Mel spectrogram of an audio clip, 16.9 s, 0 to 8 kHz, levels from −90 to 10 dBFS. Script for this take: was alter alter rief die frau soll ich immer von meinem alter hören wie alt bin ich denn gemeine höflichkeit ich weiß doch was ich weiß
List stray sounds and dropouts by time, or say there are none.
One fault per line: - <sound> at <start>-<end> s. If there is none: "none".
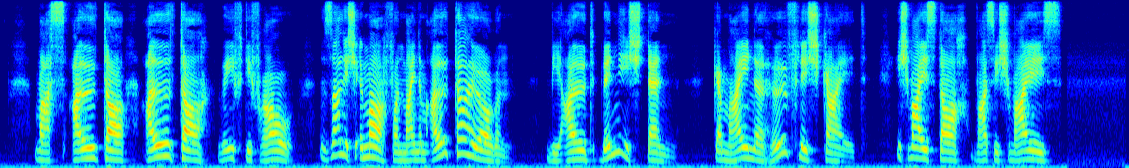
none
